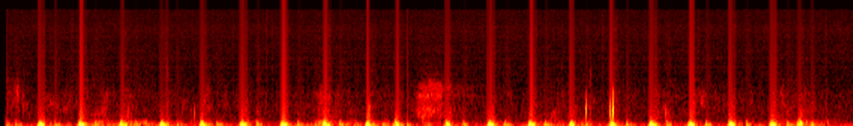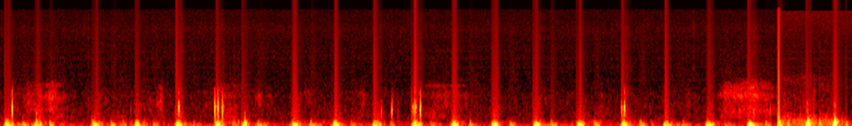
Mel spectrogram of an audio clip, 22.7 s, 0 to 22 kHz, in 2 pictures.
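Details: Fast, regular low heart thumps at about 110 a minute; a rapid heartbeat (tachycardia).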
